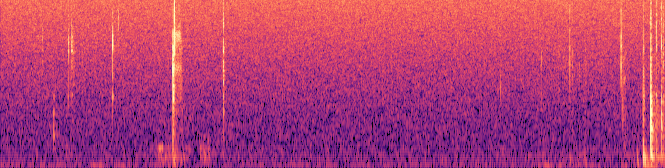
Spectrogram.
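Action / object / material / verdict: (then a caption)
scrape / soap bar / soap / none. A yellow utility knife blade shaves and scrapes the black and gold surface of a hand-sized solid soap bar molded as a pistol, held in the hand. Quiet, scattered short clicks and brief bright scrapes sound over near silence, with a louder scrape around the second mark. A stronger scraping burst closes the clip.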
